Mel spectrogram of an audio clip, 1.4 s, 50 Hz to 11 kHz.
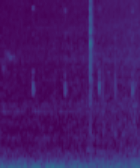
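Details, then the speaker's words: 2006 Mazda 3 with FNR5 automatic on a test drive after cleaning the mass airflow sensor: steady low engine and road rumble, and the 1-2 and 2-3 shifts that had been hard are now very smooth. "so here I am on a test drive after cleaning the mass airflow sensor second gear it's very very smooth"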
